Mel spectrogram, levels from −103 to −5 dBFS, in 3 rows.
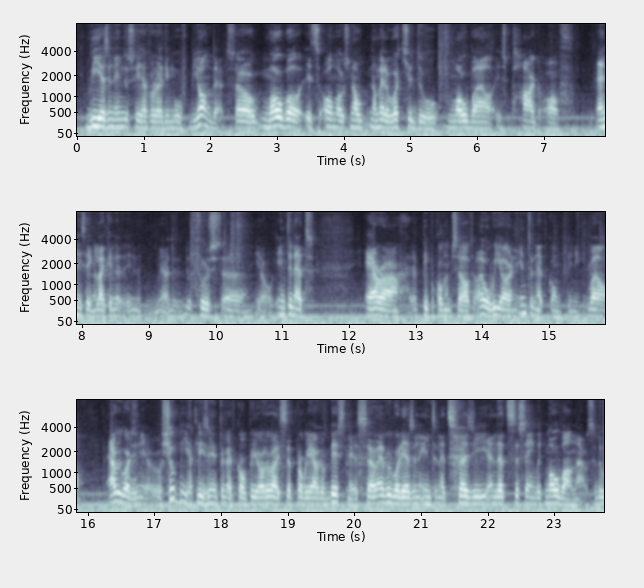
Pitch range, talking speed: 125-160 Hz, 195 wpm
